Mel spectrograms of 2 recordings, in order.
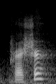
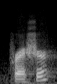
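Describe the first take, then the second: First: Pressure? asked much higher, rising; high incredulous Pressure?; high rising question. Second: Said in the usual way. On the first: Shown as a demonstration. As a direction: lift Pressure? way up like a puzzled question.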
